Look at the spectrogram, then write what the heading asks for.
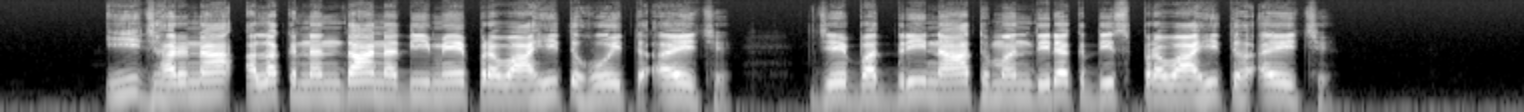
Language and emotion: Maithili, neutral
